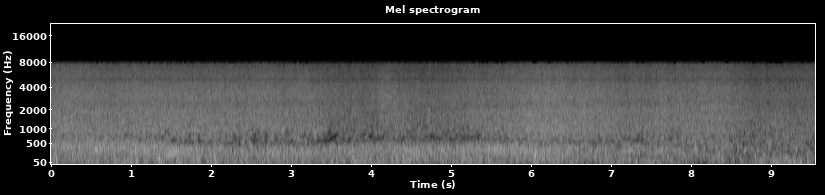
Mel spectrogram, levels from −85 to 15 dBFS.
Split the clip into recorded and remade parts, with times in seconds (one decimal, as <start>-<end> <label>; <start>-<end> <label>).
0.0-9.6 recorded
